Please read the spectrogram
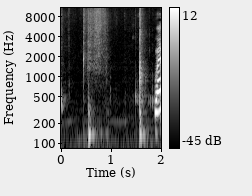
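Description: A few light knocks and clicks as a plastic wet-palette case is set down and handled on a wooden table: one knock at the start, a short scrape about half a second in, then two sharp clicks about a second and a half in.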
